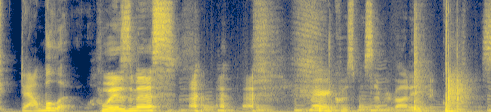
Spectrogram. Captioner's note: laughing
